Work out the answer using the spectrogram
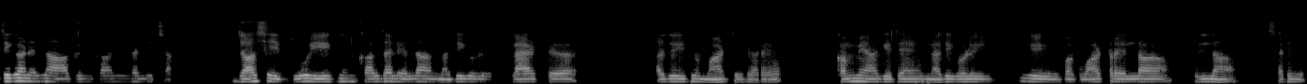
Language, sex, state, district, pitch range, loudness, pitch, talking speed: Kannada, male, Karnataka, Bellary, 120-135 Hz, -34 LUFS, 130 Hz, 115 wpm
